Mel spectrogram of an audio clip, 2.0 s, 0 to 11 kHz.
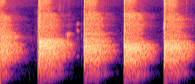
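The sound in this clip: Sharp single hand claps marking sprint ground contacts ring out in a steady series, evenly spaced about 0.4 seconds apart. Each clap is crisp and bright and decays quickly before the next.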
